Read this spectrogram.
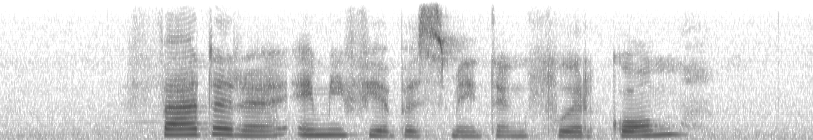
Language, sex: Afrikaans, female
